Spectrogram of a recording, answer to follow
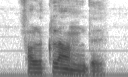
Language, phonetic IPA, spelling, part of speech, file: Polish, [falkˈlãndɨ], Falklandy, proper noun / noun, Pl-Falklandy.ogg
